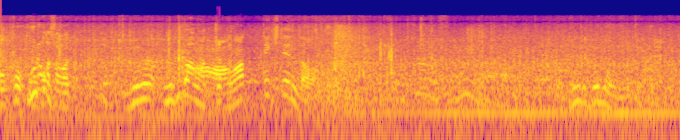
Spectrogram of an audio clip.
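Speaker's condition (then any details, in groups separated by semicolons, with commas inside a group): No condition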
